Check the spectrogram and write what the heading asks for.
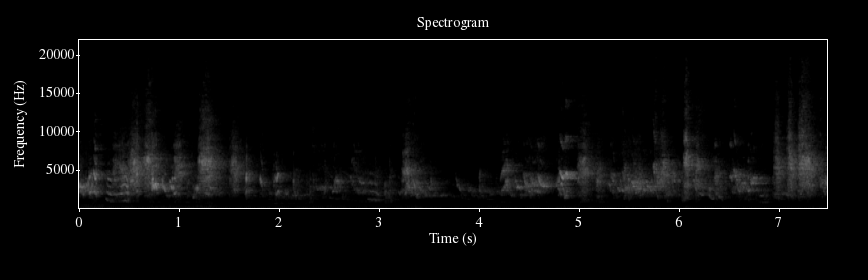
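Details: Pet budgies chatter continuously, a busy mix of high chirps, clicks and warbles at moderate volume over a low steady hum.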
